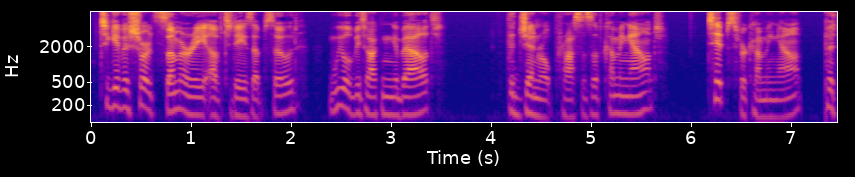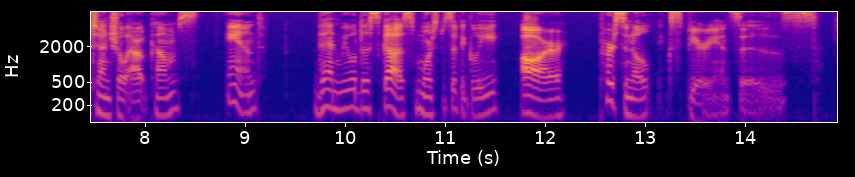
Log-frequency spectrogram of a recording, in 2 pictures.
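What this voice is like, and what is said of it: Put-on transatlantic accent. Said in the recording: “I am loving the pseudo-Mid-Atlantic accent ... it's a fabricated accent from like the 1940s and 30s, when they want to do movies for both English and American audiences. Sorry, transatlantic.”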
